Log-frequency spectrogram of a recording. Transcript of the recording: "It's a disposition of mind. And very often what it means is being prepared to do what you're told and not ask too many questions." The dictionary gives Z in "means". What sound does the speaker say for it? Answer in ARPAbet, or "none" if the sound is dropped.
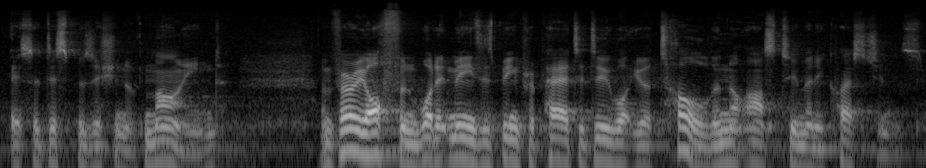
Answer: Z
